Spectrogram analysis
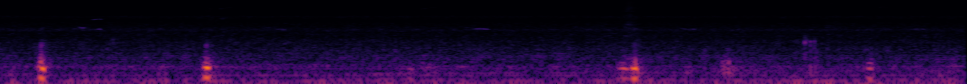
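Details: Sleeping cat snoring, unedited, giving low, rough snorting breaths at uneven intervals of a few seconds, some louder than others, over a steady low hum in a quiet room.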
